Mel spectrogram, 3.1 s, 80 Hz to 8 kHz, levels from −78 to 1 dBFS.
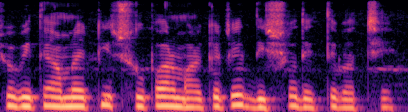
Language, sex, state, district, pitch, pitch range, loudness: Bengali, female, West Bengal, Alipurduar, 185 Hz, 170-195 Hz, -15 LUFS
